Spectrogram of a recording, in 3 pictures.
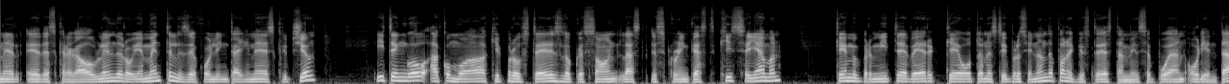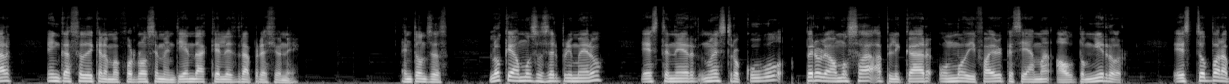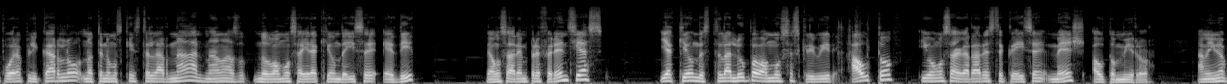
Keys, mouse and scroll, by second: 5.8 click, 19.3-20.0 middle drag, 20.3-20.7 scroll up 1, 28.5-30.1 drag.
